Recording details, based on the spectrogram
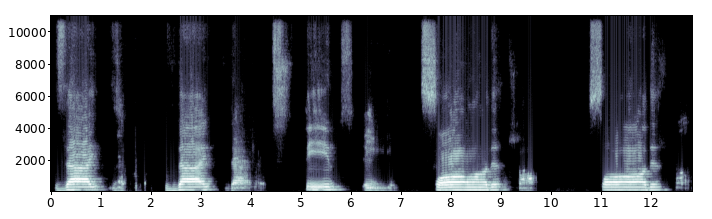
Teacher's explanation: நுனி நாவு மேலும் மேல் வரிசை கீழ் வரிசை பற்களுக்கு நடுவிலிருந்து மூன்று எழுத்துக்கள் உச்சரிக்கப்படும்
